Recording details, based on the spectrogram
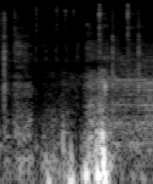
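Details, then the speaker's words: Xbox One controller D-pad off the board during disassembly; a few soft dull clicks in a quiet room as the D-pad posts press the buttons on the board, normal D-pad click. "and if you can hear that clicking, what is probably happening there is that there's buttons inside the board,"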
